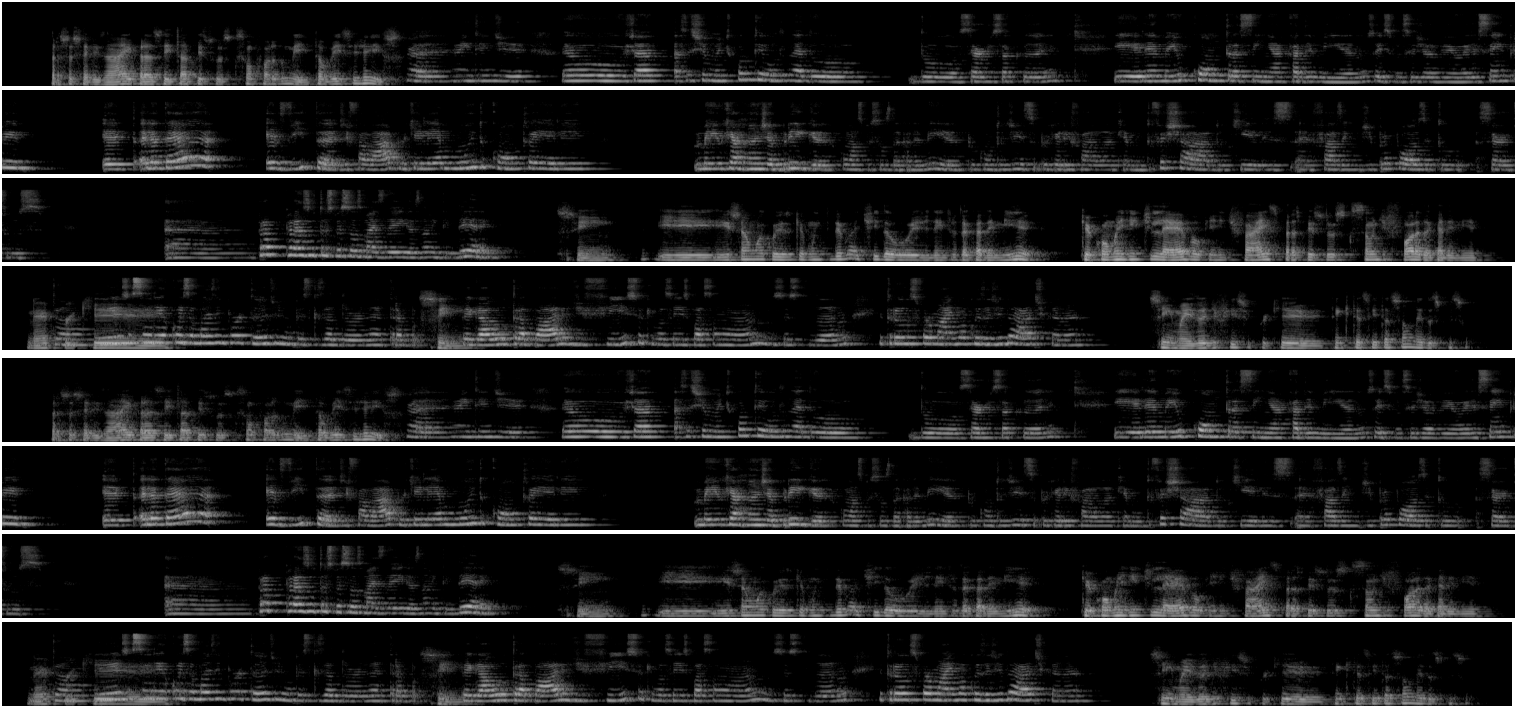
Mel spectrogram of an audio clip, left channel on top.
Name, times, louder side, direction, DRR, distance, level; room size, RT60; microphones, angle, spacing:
voice 1, 0.5-4.0 35.8-36.4 36.7-40.6 41.1-45.0 45.6-47.1 49.6-50.1 56.9-60.0, left 2 dB, 35° left, 5 dB, 0.4 m, -33 dB
voice 2, 4.0-8.6 9.1-15.4 16.1-17.3 17.8-21.0 22.0-30.7 31.9-35.2 45.7-49.6 50.0-56.2, equal, 5° right, 2 dB, 0.6 m, -34 dB
6.3 x 2.5 x 3.3 m, 0.62 s
head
